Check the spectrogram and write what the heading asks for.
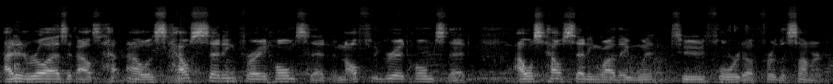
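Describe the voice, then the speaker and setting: A woodcarver from Virginia works at his table in an indoor mall, talking casually and folksily with people walking by as he demonstrates. His mid-range voice is steady and fairly quick, set against background noise and the chatter of a busy crowd.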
